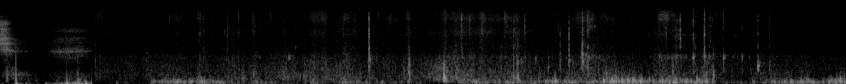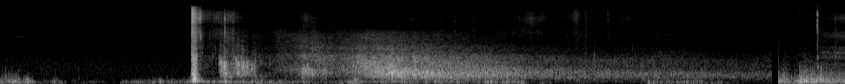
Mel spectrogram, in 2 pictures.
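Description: A single shot from a Tikka hunting rifle about ten seconds in, followed by its echo rolling back off the surrounding hills for several seconds. Before the shot there is only faint low rustling and handling noise.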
